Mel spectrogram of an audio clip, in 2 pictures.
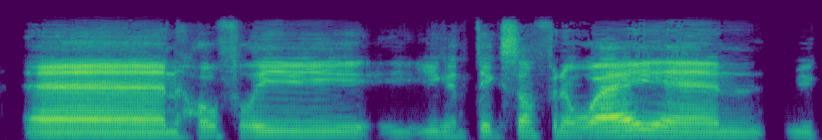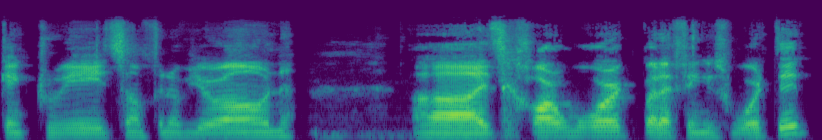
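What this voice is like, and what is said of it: Speaker's own accent. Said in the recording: “putting up with my accent”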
